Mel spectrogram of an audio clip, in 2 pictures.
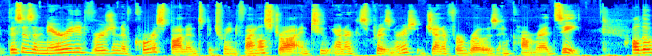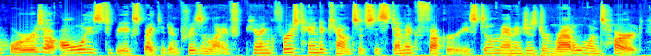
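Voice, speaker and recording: A woman's voice: mid-range voice, expressive, brisk, vocal fry, mellow. A woman reading scripted podcast reviews as host, wry and opinionated, with casual asides.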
